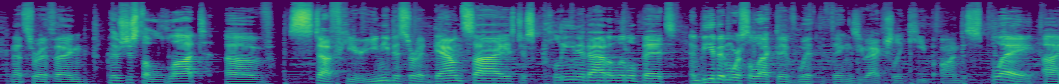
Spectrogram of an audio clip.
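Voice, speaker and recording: A man's voice: fairly low pitch, a bit bright. An American man in his thirties giving casual, joking, conversational commentary as a tech video host. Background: background music.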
